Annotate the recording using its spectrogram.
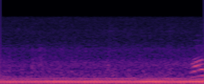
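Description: A steady low rumble or hum, with a voice starting near the end.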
